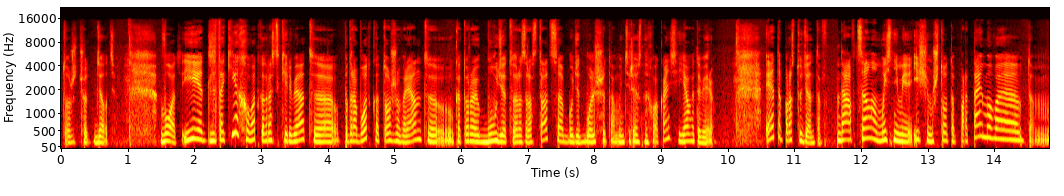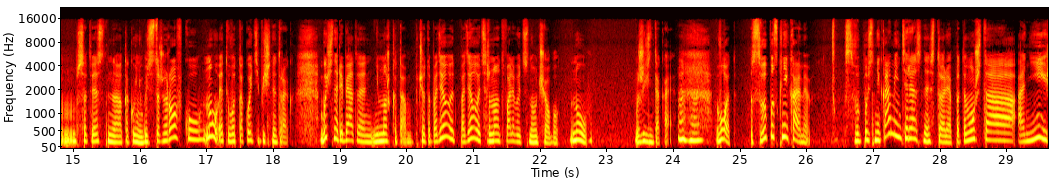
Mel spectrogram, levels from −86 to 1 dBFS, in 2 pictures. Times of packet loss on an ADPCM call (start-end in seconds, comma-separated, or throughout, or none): none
